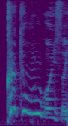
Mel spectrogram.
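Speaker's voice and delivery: usual speaking voice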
